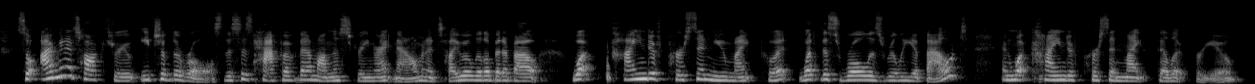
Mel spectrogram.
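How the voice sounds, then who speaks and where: A woman's ordinary speaking voice, medium in pitch, with lively intonation and a fairly quick pace over a quiet background. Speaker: workshop presenter. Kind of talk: webinar presentation. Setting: video call.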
